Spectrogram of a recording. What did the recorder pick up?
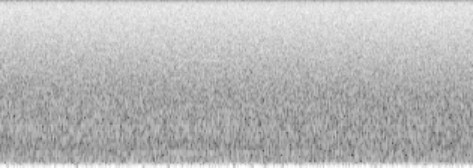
forest ambience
